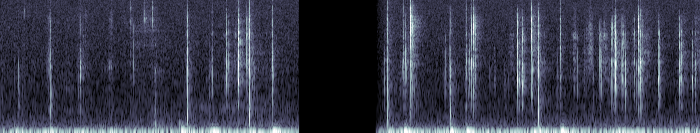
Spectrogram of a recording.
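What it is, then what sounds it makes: Plastic game controller. Long glittery nails tap and press the face buttons of a black, hollow plastic Nintendo GameCube controller resting on a fluffy rug. They make quick, dry, clicky taps that sound like a computer keyboard. The tapping stops in a brief silent gap, then resumes at the same steady pace.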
